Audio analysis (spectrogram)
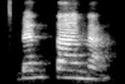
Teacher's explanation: sílaba tônica no penúltimo lugar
